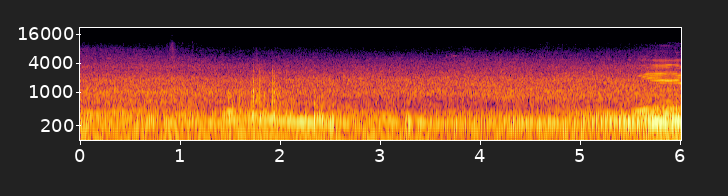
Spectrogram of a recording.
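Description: Highway traffic passing steadily, with a motorcycle engine growing louder near the end as it rides in.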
